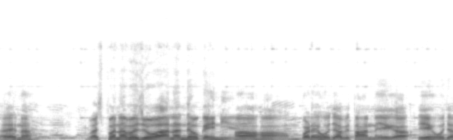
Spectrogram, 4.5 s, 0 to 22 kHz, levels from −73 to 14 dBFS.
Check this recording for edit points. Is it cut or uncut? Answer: uncut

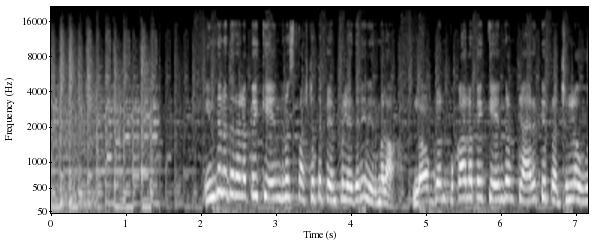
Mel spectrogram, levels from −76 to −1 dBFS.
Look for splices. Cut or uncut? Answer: cut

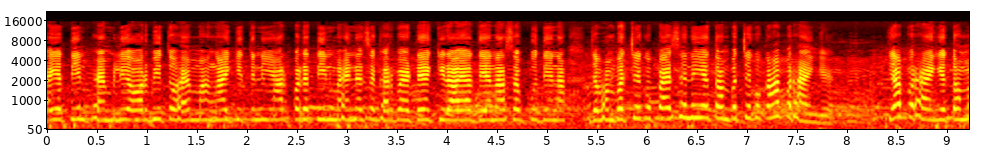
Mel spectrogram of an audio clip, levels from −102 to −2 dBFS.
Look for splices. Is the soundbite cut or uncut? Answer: cut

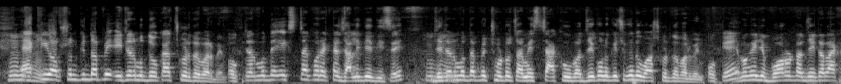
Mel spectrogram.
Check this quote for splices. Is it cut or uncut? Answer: cut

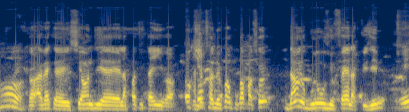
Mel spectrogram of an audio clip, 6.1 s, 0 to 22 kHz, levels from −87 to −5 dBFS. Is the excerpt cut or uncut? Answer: cut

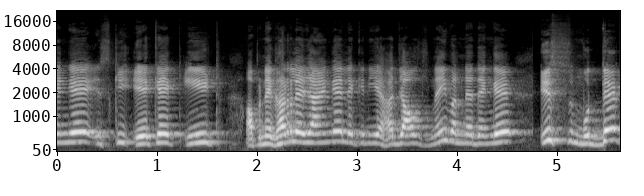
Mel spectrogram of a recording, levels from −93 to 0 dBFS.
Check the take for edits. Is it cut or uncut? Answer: cut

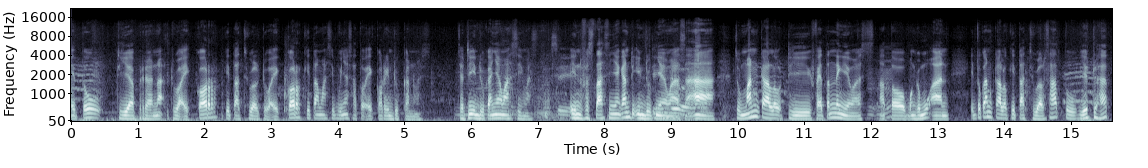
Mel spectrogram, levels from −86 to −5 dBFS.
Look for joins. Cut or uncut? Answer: uncut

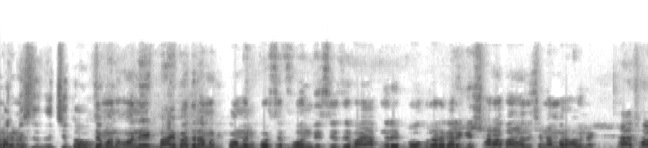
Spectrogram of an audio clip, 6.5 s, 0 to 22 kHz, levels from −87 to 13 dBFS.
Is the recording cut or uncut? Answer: cut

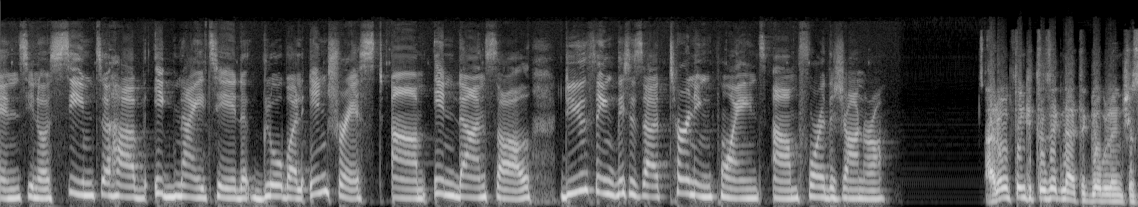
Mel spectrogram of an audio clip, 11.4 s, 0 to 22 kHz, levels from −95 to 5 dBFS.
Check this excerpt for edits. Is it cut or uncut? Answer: uncut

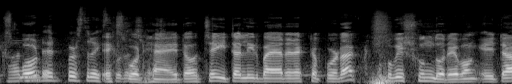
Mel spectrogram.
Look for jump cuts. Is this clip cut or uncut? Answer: cut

